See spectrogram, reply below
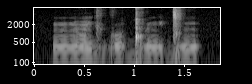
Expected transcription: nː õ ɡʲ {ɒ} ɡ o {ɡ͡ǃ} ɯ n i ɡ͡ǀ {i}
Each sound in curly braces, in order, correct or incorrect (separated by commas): incorrect, correct, incorrect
